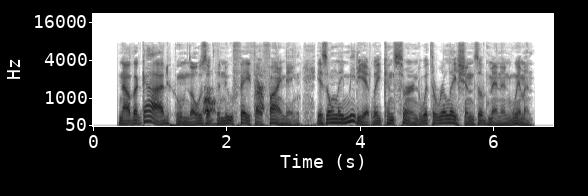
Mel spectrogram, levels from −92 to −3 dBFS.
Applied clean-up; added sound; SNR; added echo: none; Bark; 7 dB; none.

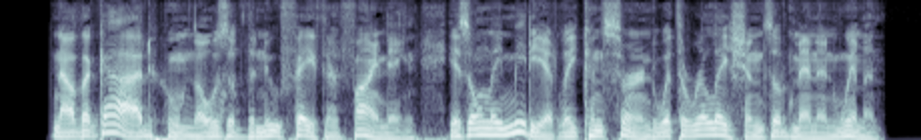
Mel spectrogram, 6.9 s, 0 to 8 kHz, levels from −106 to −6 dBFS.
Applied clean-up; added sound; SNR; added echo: neural mask model DeepFilterNet 3.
